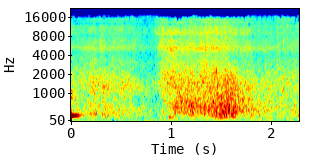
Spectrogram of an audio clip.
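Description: Waves wash onto a beach in a steady, broad hiss, swelling into a fuller surge midway before easing back, with no voices over the sound of the surf.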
